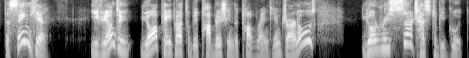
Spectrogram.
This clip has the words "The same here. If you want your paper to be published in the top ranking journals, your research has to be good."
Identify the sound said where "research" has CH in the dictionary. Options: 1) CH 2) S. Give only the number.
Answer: 1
